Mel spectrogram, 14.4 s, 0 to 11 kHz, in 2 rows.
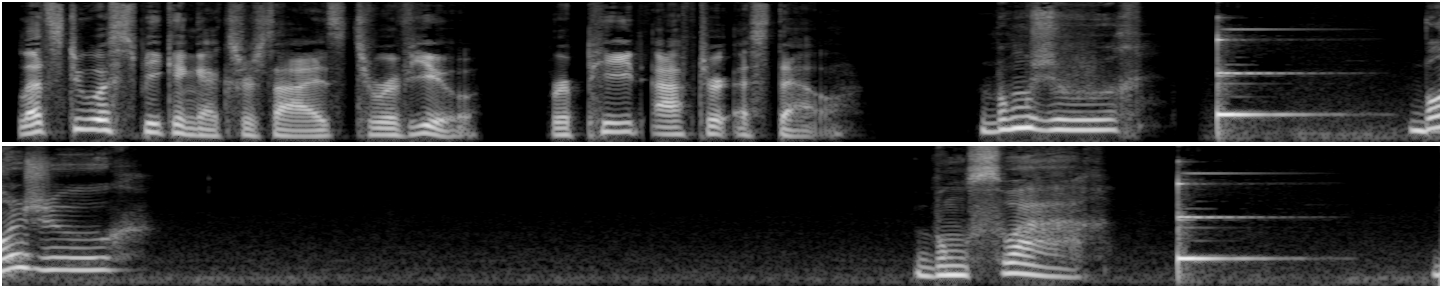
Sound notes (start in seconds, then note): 6.0 ding; 13.1 ring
